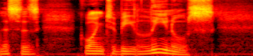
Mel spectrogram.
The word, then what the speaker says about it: Linus: Linus from Peanuts, but here we pronounce it Lenos.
